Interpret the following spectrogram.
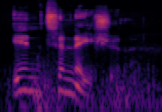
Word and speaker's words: intonation: We say tun tun, intonation. Don't make the long o, make the short uh like cup and up, into intonation.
